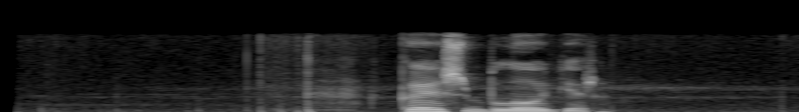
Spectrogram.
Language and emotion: Russian, neutral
